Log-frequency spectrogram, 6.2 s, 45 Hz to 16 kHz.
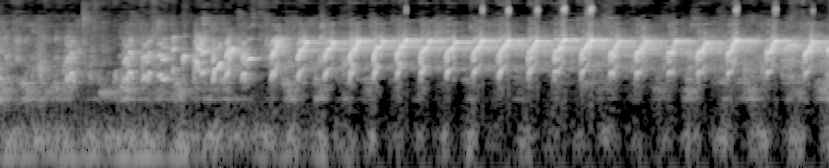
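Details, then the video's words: Lure song of a captive, wild-caught olive-winged bulbul, loud and sharp, used to prompt other bulbuls to answer; busy jumbled notes open into a steady rapid series of bright chattering phrases repeated several times per second. "Merbah belukar gacor,merbah belukar mata merah mp3"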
